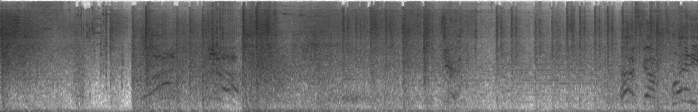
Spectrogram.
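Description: Video game gunfire rings out in dense bursts and volleys, with impacts and whooshes mixed in, loud and busy through the whole stretch while a voice talks now and then.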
